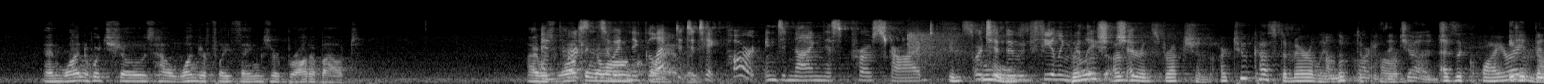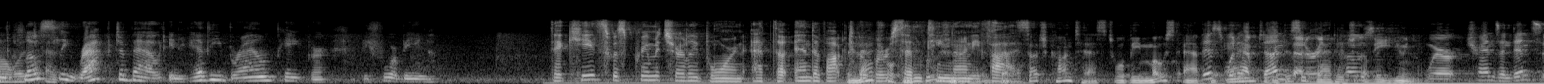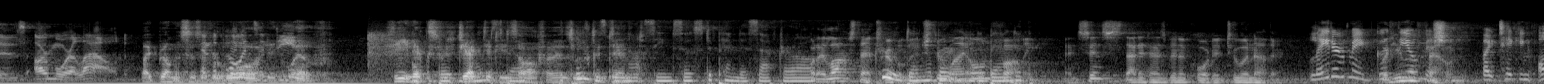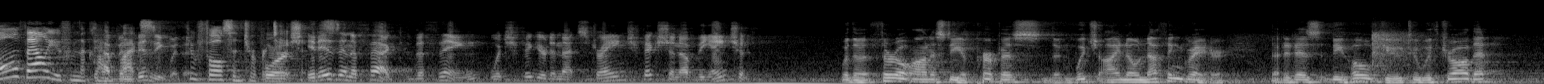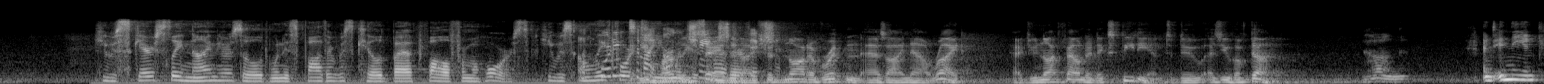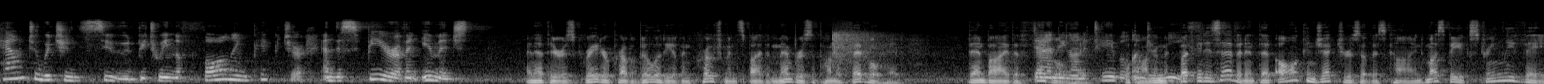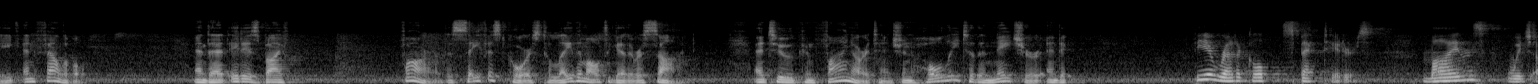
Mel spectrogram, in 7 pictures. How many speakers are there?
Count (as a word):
ten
